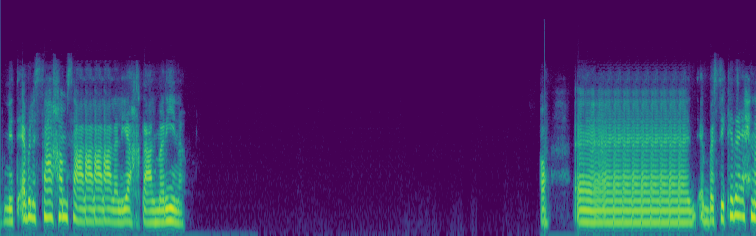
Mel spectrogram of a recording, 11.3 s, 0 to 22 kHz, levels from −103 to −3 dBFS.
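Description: At 1.26 s the speech stutters: a block of about 139 ms plays three extra times, lengthening that stretch by about 0.42 s. This is repeated frames. A run of compressed frames, roughly six frames long by its duration, reached the decoder more than once, so the same slice replays. The same fault returns at 3.17 s with five extra plays (0.70 s added). At 4.16 s a CD skip cuts in: a tick over a mute of a few milliseconds, after which playback resumes from a different point, as when the laser jumps to another turn of the disc's spiral. Repeated frames recur at 5.28 s, again five extra plays of the 139 ms block (0.70 s added), and at 7.32 s, where a shorter block of about 93 ms plays twice more (0.19 s added). A second CD skip at 8.15 s gives another brief tick and jump. The longest repeat starts at 9.18 s, with the 139 ms block heard eight extra times, adding about 1.1 s before the speech moves on.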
